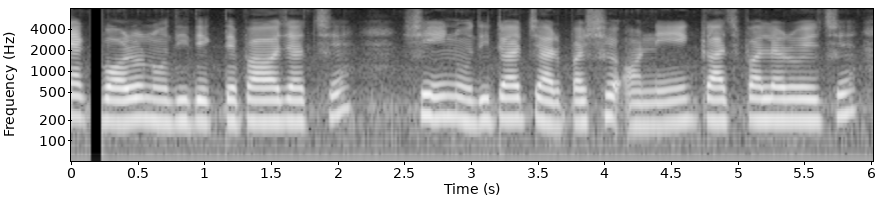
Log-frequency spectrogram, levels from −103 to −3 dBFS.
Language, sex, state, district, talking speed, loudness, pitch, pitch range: Bengali, female, West Bengal, Jhargram, 140 wpm, -15 LUFS, 195 Hz, 190-210 Hz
